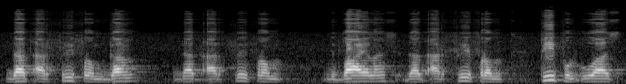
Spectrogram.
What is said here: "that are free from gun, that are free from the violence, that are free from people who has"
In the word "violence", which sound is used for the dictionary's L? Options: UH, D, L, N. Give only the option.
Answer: L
